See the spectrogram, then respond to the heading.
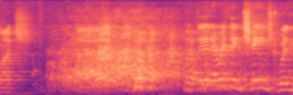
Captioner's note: audience laughing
